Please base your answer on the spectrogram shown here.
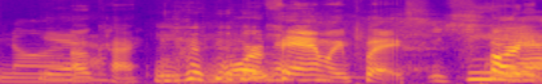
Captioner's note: laughter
